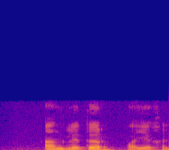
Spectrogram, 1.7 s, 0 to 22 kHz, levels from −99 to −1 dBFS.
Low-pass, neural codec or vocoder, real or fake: 7.2 kHz; none; real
